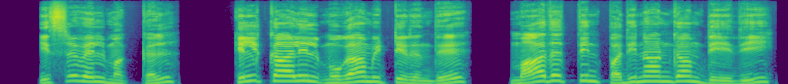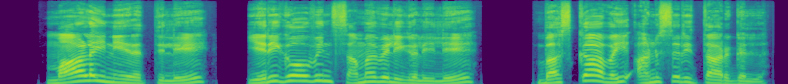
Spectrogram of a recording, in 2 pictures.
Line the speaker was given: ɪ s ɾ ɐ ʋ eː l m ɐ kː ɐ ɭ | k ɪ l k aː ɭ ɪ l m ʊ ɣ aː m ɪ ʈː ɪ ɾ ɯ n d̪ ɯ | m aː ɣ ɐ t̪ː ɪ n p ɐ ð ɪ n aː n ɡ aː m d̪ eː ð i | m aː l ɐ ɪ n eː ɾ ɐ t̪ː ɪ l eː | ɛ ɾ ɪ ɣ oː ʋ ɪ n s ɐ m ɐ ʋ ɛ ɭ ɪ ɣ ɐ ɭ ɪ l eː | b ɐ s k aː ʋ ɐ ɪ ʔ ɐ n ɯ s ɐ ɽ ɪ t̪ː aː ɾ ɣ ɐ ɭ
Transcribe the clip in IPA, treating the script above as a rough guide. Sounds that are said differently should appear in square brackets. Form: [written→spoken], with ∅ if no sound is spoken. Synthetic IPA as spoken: ɪ s ɾ ɐ ʋ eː l m ɐ kː ɐ ɭ | k ɪ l k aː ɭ ɪ l m ʊ ɣ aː m ɪ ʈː ɪ ɾ ɯ n d̪ ɯ | m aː [ɣ→ð] ɐ t̪ː ɪ n p ɐ ð ɪ n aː n ɡ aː m d̪ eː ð i | m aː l ɐ ɪ n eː ɾ ɐ t̪ː ɪ l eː | ɛ ɾ ɪ ɣ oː ʋ ɪ n s ɐ m ɐ ʋ ɛ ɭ ɪ ɣ ɐ ɭ ɪ l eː | b ɐ s k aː ʋ ɐ ɪ ʔ ɐ n ɯ s ɐ [ɽ→ɾ] ɪ t̪ː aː ɾ ɣ ɐ ɭ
